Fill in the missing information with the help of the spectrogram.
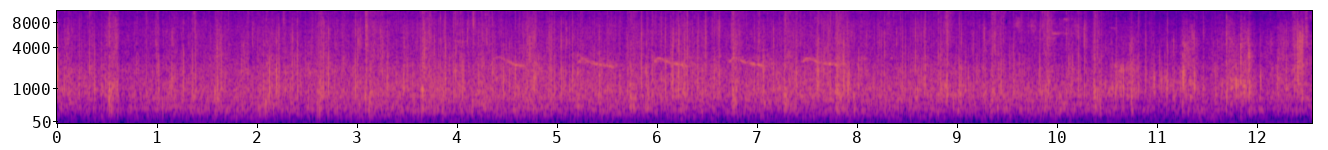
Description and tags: walking in the rain
An ambient element made up of walking and rain recordings
soundscape, ambient, composite-sound, elements, nature, sound-effects, ambience, water, rain, soundscapes, ambiance, walking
